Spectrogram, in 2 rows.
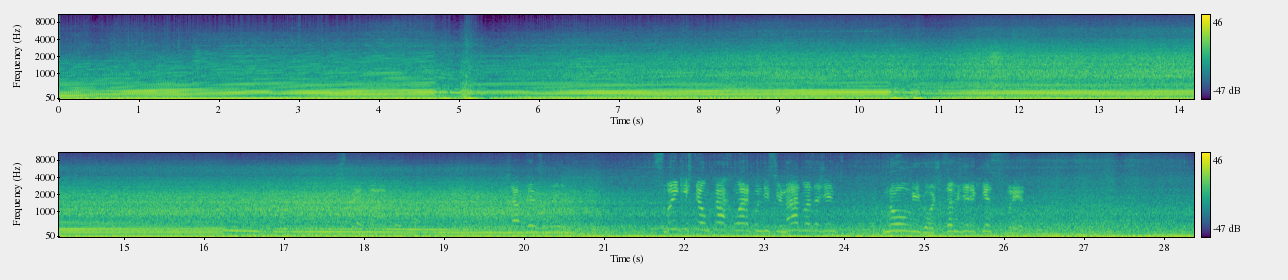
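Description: Honda S2000's naturally aspirated four-cylinder VTEC engine under full-throttle acceleration, heard from inside the cabin. The pitch climbs high through the revs and drops at quick upshifts about five and ten seconds in, then falls away after about sixteen seconds as the throttle is lifted. Voices follow over the engine near the end.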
